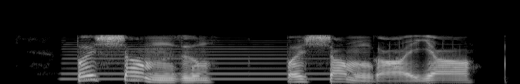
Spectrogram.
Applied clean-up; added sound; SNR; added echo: none; Wind instrument, woodwind instrument; 18 dB; none.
